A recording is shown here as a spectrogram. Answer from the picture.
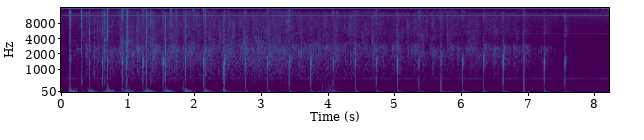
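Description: Audience applauding. It starts suddenly, holds steady, then thins to a few scattered claps and stops shortly before the end.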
